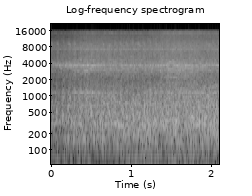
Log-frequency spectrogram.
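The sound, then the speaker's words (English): A farm's private helicopter in flight gives a steady, loud rotor and engine drone, a constant broad roar with no breaks or changes. “Now I've climbed into the farm's private helicopter, and from the sky, it's hard to tell that these white blocks below us aren't buildings.”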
